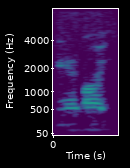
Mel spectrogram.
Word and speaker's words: Amite: Hey, how do you pronounce Amite, A-M-I-T-E County in Mississippi, like the locals, Amite or Amite? It's pronounced Amit County.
